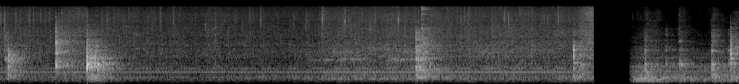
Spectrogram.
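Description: Onion-tomato masala frying in oil in a kadai, a steady sizzle with a few sharp clicks and knocks, likely from the wooden spatula against the pan. The sound drops out for a moment about six seconds in, then the sizzle resumes.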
